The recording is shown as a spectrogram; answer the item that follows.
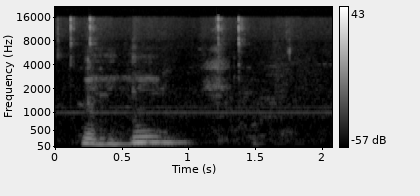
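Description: A man's short wordless vocal sound, under a second long, followed by a few sharp clicks as a PDF is scrolled on a computer, over a faint steady tone.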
